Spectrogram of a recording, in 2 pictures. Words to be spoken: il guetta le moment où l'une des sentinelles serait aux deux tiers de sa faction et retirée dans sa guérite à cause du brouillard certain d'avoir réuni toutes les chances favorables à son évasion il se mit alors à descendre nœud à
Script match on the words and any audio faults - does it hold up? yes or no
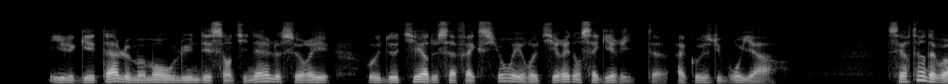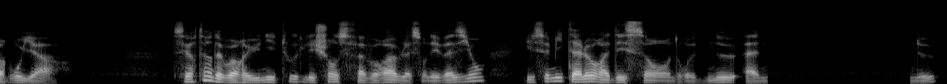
no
